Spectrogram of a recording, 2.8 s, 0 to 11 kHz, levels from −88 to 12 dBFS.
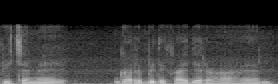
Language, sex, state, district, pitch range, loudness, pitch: Hindi, male, Arunachal Pradesh, Papum Pare, 105-115 Hz, -17 LUFS, 115 Hz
